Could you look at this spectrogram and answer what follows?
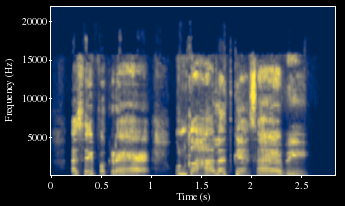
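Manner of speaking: very high, sweet, fussy put-on voice.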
